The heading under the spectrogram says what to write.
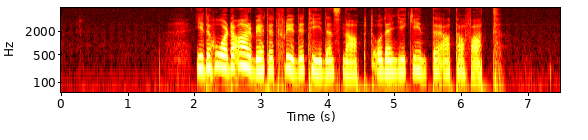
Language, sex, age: Swedish, female, 63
